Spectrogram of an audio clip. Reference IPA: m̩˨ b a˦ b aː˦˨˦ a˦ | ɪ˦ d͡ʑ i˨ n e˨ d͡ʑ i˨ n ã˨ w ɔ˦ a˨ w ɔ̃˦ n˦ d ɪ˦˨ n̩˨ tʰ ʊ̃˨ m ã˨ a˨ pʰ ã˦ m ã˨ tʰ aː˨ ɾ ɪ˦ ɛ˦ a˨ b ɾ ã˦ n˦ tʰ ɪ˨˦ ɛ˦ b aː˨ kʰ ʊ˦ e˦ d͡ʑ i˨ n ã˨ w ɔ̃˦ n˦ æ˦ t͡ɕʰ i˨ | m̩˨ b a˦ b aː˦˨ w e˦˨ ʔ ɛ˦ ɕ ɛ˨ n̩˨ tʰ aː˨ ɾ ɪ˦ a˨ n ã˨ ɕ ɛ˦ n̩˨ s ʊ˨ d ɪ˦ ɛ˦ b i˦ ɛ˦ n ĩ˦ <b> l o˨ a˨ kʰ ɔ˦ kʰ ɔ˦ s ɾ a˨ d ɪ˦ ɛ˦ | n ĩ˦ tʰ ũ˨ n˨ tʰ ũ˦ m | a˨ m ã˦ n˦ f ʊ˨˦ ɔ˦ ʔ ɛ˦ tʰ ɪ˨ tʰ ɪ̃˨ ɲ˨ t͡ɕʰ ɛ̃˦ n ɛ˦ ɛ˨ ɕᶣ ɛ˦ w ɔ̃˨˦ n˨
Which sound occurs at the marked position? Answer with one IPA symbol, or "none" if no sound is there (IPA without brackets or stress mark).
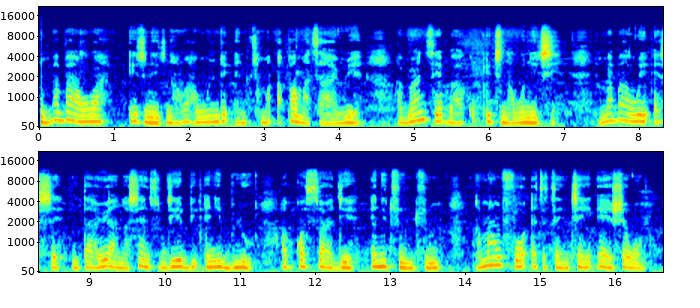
b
